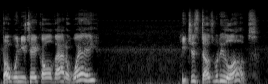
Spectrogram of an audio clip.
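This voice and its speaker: A man's voice: sits high, expressive, moderate pace. A man hosting a comedic review show, narrating from a script. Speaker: host and reviewer.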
